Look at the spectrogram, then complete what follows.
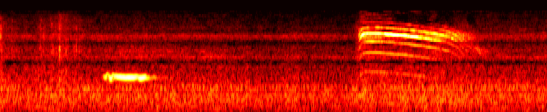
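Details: Wild Campo troupial in a backyard in northeastern Brazil: a short, pure, level whistle, then a loud, harsh, descending call with strong overtones.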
